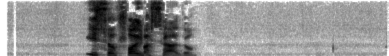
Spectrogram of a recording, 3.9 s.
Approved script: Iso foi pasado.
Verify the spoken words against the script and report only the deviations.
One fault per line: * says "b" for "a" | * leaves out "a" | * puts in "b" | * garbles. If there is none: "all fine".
all fine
